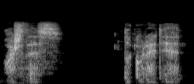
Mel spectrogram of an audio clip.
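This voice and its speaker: A man chatting casually and excitably while playing a game with a friend, laughing often. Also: moderate pace, dry recording, dull audio. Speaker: co-host of a gaming channel. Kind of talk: casual gameplay chat. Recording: noisy background.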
